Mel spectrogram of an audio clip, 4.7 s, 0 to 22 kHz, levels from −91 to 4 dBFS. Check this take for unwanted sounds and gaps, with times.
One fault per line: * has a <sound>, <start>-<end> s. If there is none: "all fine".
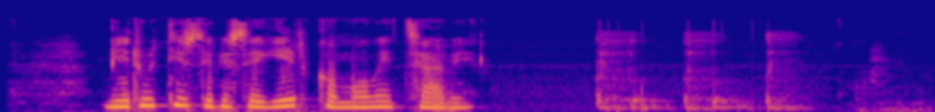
* has a cough, 3.0-4.1 s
